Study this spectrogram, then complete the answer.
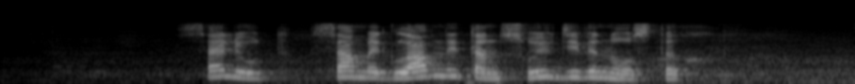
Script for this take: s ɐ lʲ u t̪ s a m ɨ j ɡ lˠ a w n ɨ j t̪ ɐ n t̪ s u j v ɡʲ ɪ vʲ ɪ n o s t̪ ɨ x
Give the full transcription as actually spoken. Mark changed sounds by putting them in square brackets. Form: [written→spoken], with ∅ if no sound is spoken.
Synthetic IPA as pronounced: s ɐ lʲ u t̪ s a m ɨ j ɡ lˠ a [w→v] n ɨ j t̪ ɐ n t̪ s u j v [ɡʲ→dʲ] ɪ vʲ ɪ n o s t̪ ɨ x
